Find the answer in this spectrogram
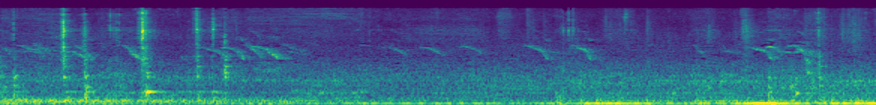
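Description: Birds chirping repeatedly in short falling calls, with scattered sharp clicks of tools on metal and a low steady hum that swells in the second half.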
